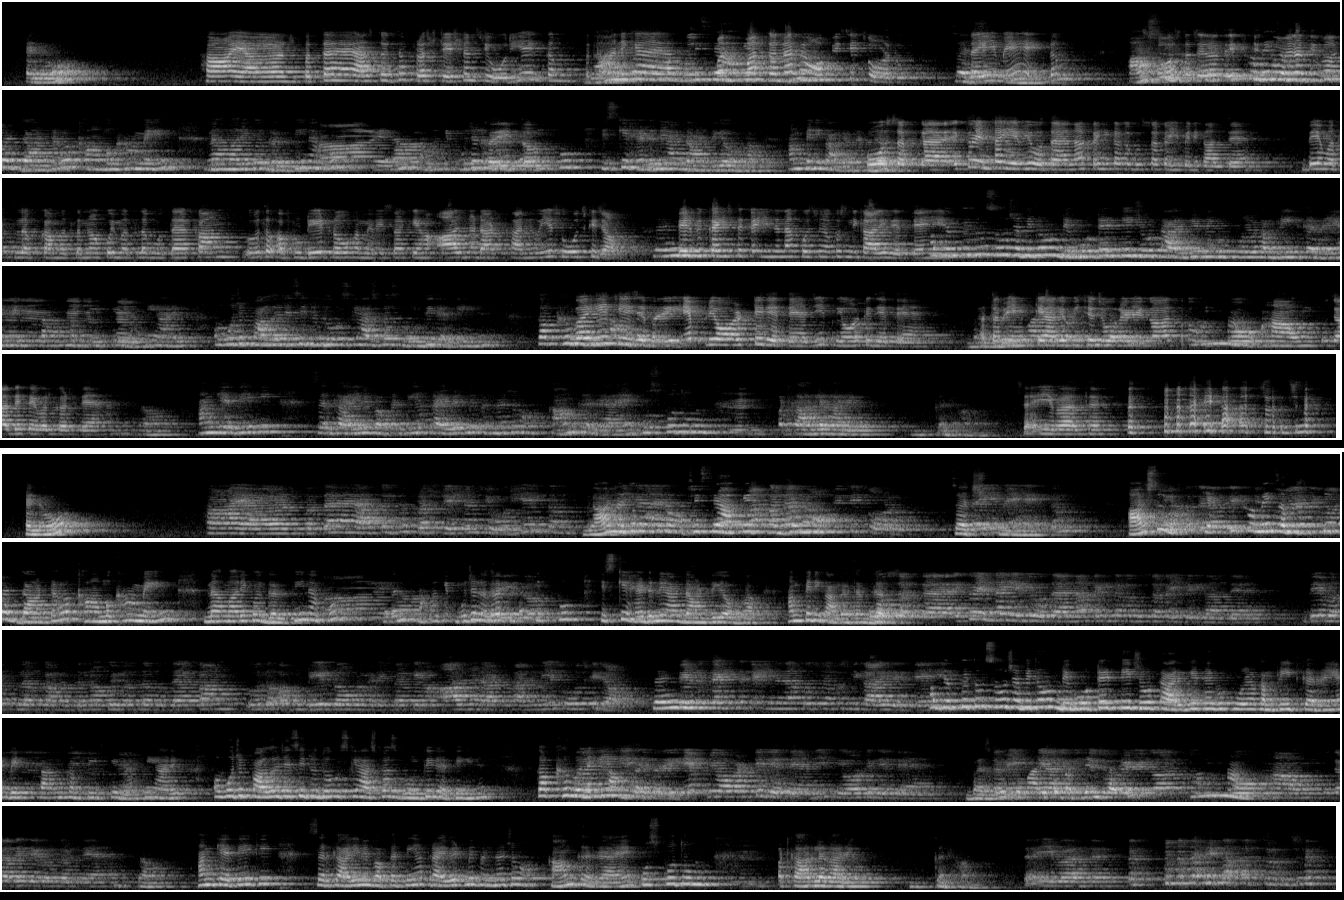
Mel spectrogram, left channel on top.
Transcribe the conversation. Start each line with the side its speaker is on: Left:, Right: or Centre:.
Right: Hello
Left: हाँ यार पता है आज तो एकदम फ्रस्ट्रेशन सी हो रही है एकदम पता
Right: यार मैं
Left: नहीं
Right: तो
Left: क्या
Right: खुद
Left: है यार
Right: ऑफिस
Left: बहुत
Right: से
Left: मन
Right: आके
Left: मन
Right: थक
Left: कर रहा
Right: गई
Left: है मैं ऑफिस
Right: हूँ
Left: ही छोड़ दूँ
Right: सच
Left: सही
Right: में
Left: में एकदम
Right: आज
Left: उस
Right: तो
Left: बॉस
Right: यार
Left: का चेहरा
Right: कैसे
Left: देख
Right: हमें
Left: के तो
Right: जबरदस्ती
Left: मेरा दिमाग
Right: का
Left: ही
Right: डांटा खामखा में ना हमारी कोई गलती ना
Left: हाँ
Right: कुछ
Left: यार
Right: पता नहीं कहाँ के मुझे लग
Left: वही
Right: रहा है पता
Left: तो
Right: है इसको इसके हेड ने आज डांट दिया होगा हम पे निकाल रहा था
Left: हो
Right: गधा
Left: सकता है एक तो इनका ये भी होता है ना कहीं का गुस्सा कहीं पे निकालते हैं बेमतलब का मतलब ना कोई मतलब होता है काम वो तो अप टू डेट रहो हमेशा कि हाँ आज ना डांट खानी हो ये सोच के जाओ
Right: सही
Left: फिर
Right: में
Left: भी कहीं से कहीं ना ना कुछ ना कुछ निकाल ही देते हैं
Right: और
Left: ये
Right: जबकि तू सोच अभी तो हम डिवोटेडली जो टारगेट है वो पूरा कंप्लीट कर रहे
Left: हम्म
Right: हैं बिना काम कंप्लीट
Left: हम्म
Right: के
Left: हम्म।
Right: घर नहीं आ रहे और वो जो पागल जैसी जो दो उसके आसपास घूमती रहती हैं कख भी
Left: वही
Right: नहीं काम
Left: चीज
Right: करती
Left: है भाई ये प्रियोरिटी देते हैं जी प्रियोरिटी देते हैं
Right: बजट
Left: मतलब इनके
Right: तुम्हारे
Left: आगे
Right: को बदलिंग
Left: पीछे जो
Right: करे
Left: रहेगा तो
Right: हाँ
Left: उनको हाँ उनको ज्यादा फेवर करते हैं
Right: बताओ हम कहते हैं कि सरकारी में बकतियां प्राइवेट में बंदा जो काम कर रहा है उसको तुम
Left: हम्म
Right: फटकार लगा रहे हो गधा
Left: सही बात है <laughs> यार सच में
